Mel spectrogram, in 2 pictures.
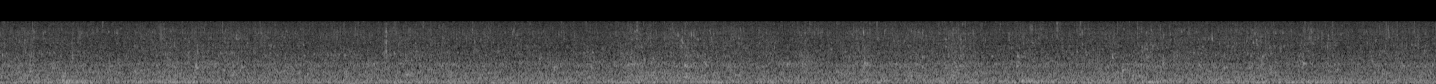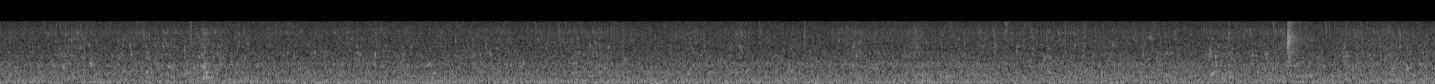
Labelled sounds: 11.9	12.2	water noise, 3.1 to 3.4 kHz

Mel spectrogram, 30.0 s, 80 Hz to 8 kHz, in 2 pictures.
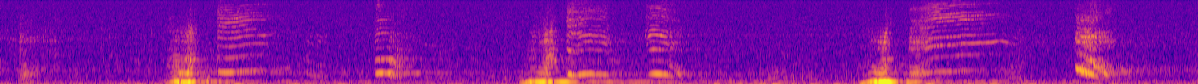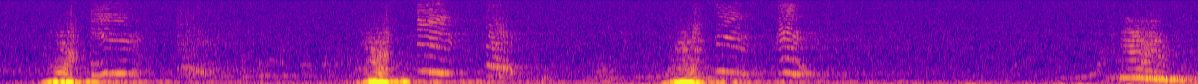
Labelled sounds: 0.2	0.5	humpback whale, 1.8 to 2.0 kHz
2.1	4.4	humpback whale, 0.80 to 6.8 kHz
4.7	5.0	humpback whale, 0.80 to 4.0 kHz
6.6	7.7	humpback whale, 1.2 to 5.5 kHz
8.0	8.4	humpback whale, 1.5 to 6.0 kHz
10.9	12.6	humpback whale, 0.93 to 7.7 kHz
13.4	13.9	humpback whale, 1.7 to 2.6 kHz
15.7	16.7	humpback whale, 0.90 to 4.9 kHz
19.6	20.8	humpback whale, 0.80 to 7.2 kHz
23.9	25.0	humpback whale, 0.80 to 6.1 kHz
28.9	29.9	humpback whale, 1.2 to 3.8 kHz

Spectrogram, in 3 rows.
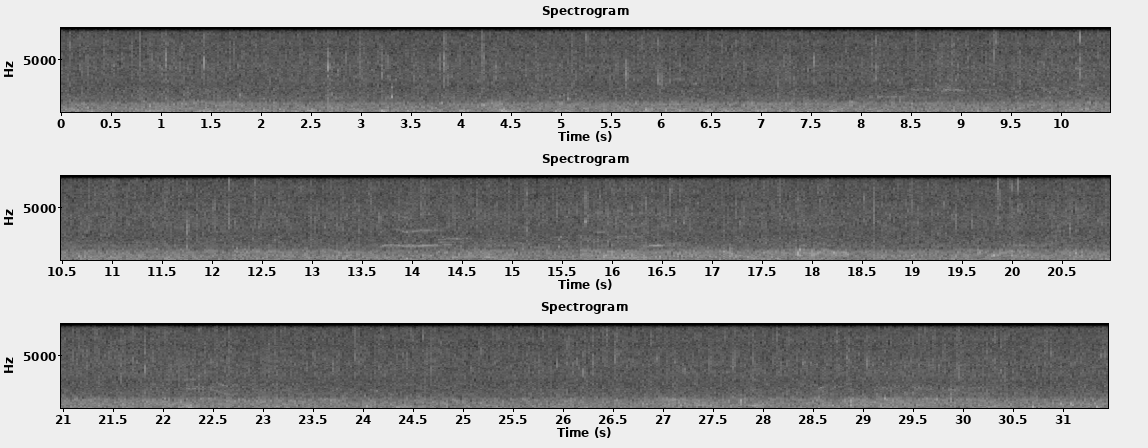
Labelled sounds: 8.2	8.5	humpback whale, 1.4 to 1.6 kHz
13.7	14.6	humpback whale, 1.2 to 3.0 kHz

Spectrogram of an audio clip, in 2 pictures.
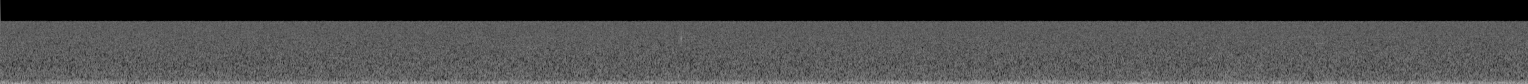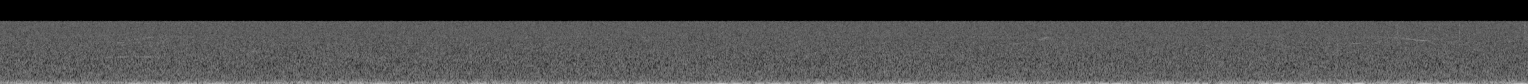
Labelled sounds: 29.3	29.6	killer whale, northern resident, 2.9 to 3.4 kHz

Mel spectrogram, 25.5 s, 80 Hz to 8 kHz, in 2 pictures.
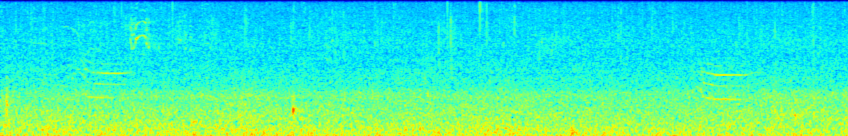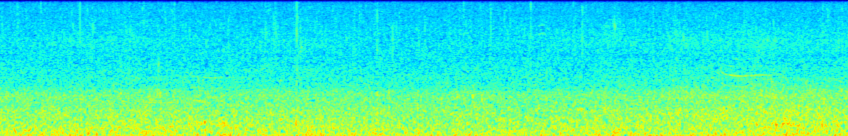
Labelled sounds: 0.5	0.7	Pacific white-sided dolphin, 3.2 to 3.4 kHz
1.2	2.3	Pacific white-sided dolphin, 1.6 to 5.3 kHz
10.5	11.1	Pacific white-sided dolphin, 1.5 to 1.8 kHz
10.5	10.8	killer whale, Bigg's (transient), 1.2 to 1.3 kHz
23.5	24.0	Pacific white-sided dolphin, 1.5 to 1.8 kHz

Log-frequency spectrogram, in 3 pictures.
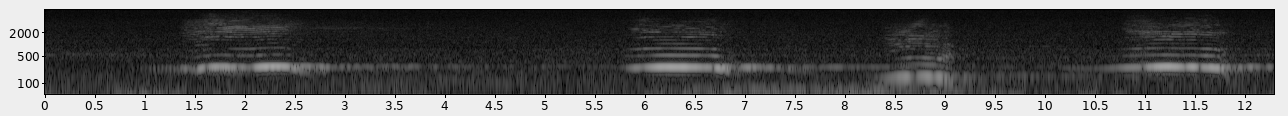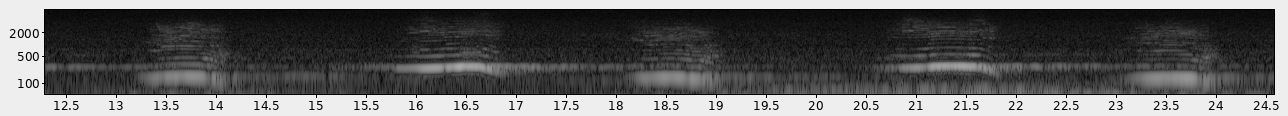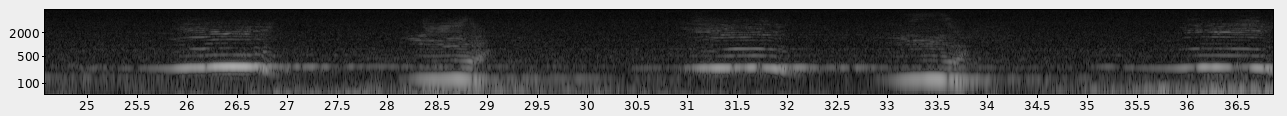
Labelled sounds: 1.4	2.5	humpback whale, 0.80 to 5.7 kHz
5.8	6.8	humpback whale, 0.80 to 4.8 kHz
8.4	9.0	humpback whale, 1.3 to 3.4 kHz
10.8	11.8	humpback whale, 1.5 to 4.8 kHz
13.3	14.0	humpback whale, 0.83 to 2.9 kHz
15.9	17.4	humpback whale, 1.2 to 3.5 kHz
18.2	19.0	humpback whale, 0.80 to 2.7 kHz
20.8	21.7	humpback whale, 0.80 to 4.0 kHz
23.3	23.9	humpback whale, 1.6 to 2.9 kHz
25.8	26.7	humpback whale, 1.3 to 2.8 kHz
28.1	28.7	humpback whale, 0.83 to 2.8 kHz
30.9	32.0	humpback whale, 0.80 to 2.6 kHz
33.2	33.6	humpback whale, 0.96 to 1.2 kHz
34.0	34.5	humpback whale, 1.1 to 1.5 kHz
35.9	36.8	humpback whale, 1.5 to 3.5 kHz

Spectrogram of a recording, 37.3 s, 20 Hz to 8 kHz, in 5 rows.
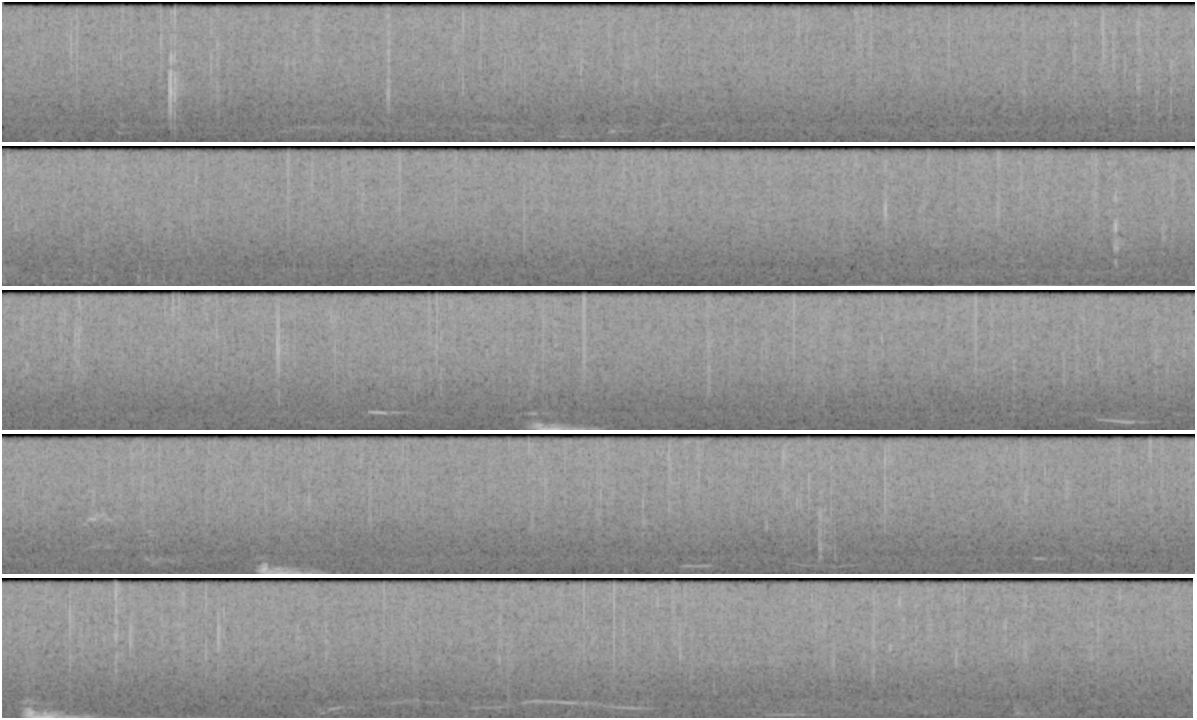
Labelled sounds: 17.1	17.5	humpback whale, 0.91 to 1.1 kHz
33.1	33.6	humpback whale, 0.78 to 1.1 kHz

